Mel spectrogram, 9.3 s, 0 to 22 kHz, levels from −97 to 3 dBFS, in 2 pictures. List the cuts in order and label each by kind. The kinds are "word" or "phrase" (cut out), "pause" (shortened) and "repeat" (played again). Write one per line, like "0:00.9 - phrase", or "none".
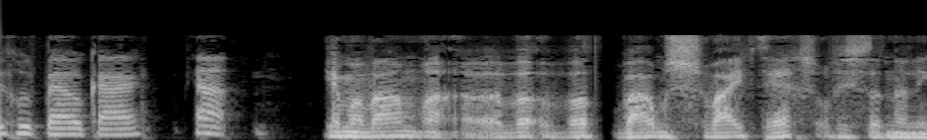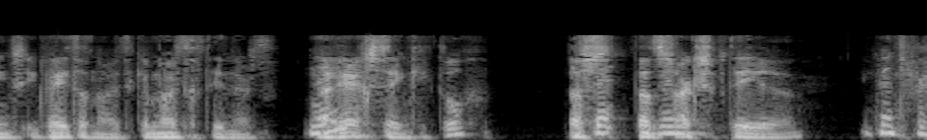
0:03.0 - word
0:03.8 - phrase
